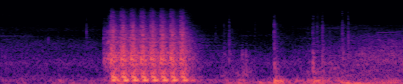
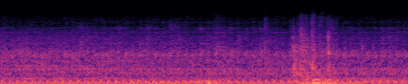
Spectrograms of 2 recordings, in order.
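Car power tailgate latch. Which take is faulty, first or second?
first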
